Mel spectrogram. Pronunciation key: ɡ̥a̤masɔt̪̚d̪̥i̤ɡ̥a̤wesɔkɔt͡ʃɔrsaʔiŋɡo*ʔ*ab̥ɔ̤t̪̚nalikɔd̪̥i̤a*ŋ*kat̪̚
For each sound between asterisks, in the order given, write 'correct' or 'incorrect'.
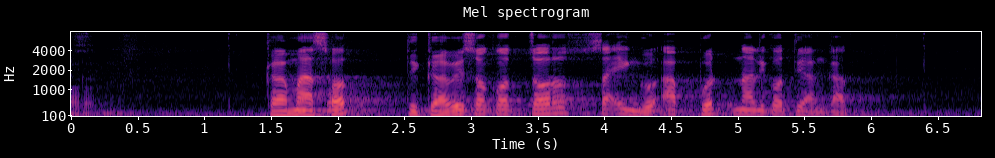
correct, correct

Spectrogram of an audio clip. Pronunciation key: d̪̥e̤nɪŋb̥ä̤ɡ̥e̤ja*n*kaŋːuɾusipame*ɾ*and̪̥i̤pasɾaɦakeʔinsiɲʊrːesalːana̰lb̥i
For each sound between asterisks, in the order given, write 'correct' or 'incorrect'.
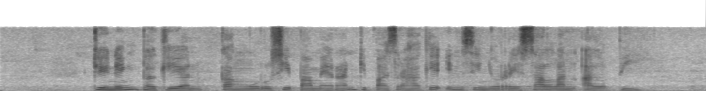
correct, correct

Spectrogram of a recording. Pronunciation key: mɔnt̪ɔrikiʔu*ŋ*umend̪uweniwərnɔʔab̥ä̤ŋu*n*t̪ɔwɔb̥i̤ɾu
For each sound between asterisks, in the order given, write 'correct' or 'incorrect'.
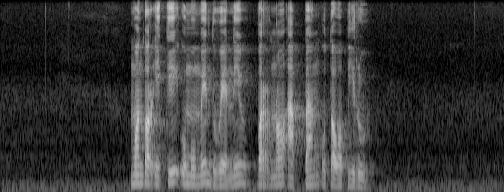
incorrect: m, incorrect: none

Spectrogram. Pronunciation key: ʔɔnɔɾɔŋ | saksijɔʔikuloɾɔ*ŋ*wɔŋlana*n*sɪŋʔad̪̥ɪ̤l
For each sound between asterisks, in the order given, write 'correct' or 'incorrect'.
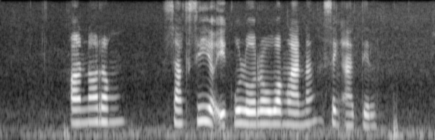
incorrect: none, incorrect: ŋ

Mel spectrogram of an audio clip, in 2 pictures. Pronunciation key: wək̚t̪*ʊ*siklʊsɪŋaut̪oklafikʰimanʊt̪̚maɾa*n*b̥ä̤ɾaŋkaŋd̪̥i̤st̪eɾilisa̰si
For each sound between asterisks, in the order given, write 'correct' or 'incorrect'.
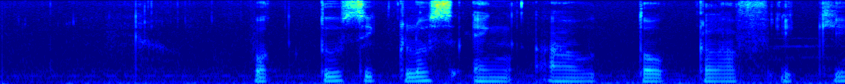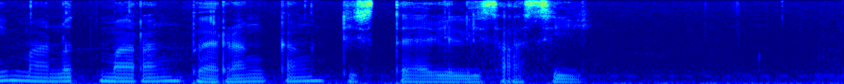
incorrect: u, incorrect: ŋ

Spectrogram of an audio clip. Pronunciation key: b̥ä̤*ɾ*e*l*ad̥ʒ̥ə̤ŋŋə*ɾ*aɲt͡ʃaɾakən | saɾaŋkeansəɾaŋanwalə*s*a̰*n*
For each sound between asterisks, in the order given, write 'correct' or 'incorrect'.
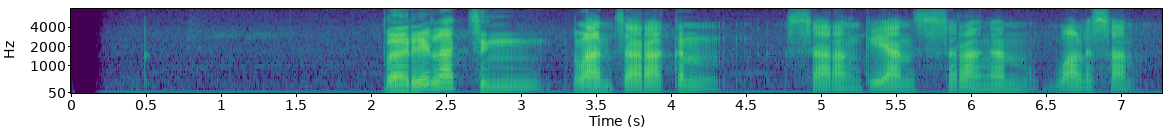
correct, correct, incorrect: l, correct, correct

